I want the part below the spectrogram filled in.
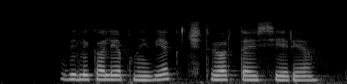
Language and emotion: Russian, neutral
